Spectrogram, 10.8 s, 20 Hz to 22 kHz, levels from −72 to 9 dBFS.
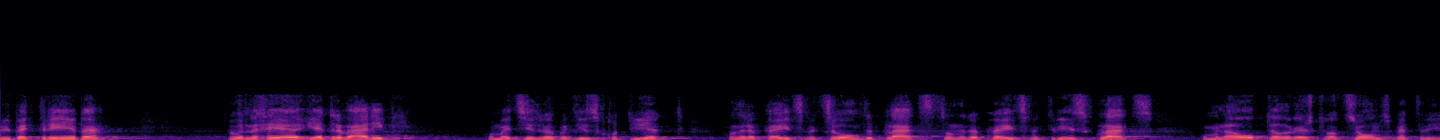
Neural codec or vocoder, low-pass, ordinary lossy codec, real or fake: autoencoder, 48 kHz, 32 numbers a frame, DAC-VAE, trained on Japanese speech; 7.2 kHz; AAC, 32 kbps; fake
